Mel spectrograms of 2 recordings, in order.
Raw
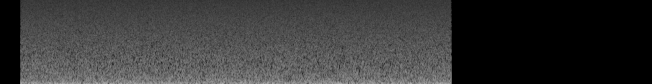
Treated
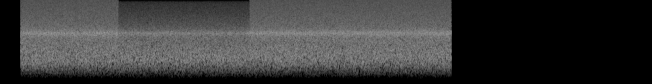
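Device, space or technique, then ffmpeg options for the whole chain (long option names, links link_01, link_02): headphones lying on a table: -filter_complex "[0:a]highpass=frequency=1100:width=0.5412,highpass=frequency=1100:width=1.3066,equalizer=frequency=4300:width_type=o:width=0.36:gain=9.5,asettb=1/sr,asplit=3[link_01][link_02][link_03];[link_01]atrim=end=1.184[link_04];[link_02]atrim=start=1.18:end=2.5,asetpts=PTS-STARTPTS,afade=type=in:duration=0.004:curve=qsin,afade=type=out:start_time=1.316:duration=0.004:curve=qsin,aemphasis=mode=reproduction:type=cd[link_05];[link_03]atrim=start=2.496[link_06];[link_04][link_05]acrossfade=duration=0.004:curve1=hsin:curve2=qsin[link_07];[link_07][link_06]acrossfade=duration=0.004:curve1=qsin:curve2=hsin,volume=7.5dB"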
